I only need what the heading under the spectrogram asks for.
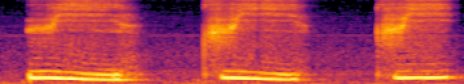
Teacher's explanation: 后面的半元音ü迅速地滑到 i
